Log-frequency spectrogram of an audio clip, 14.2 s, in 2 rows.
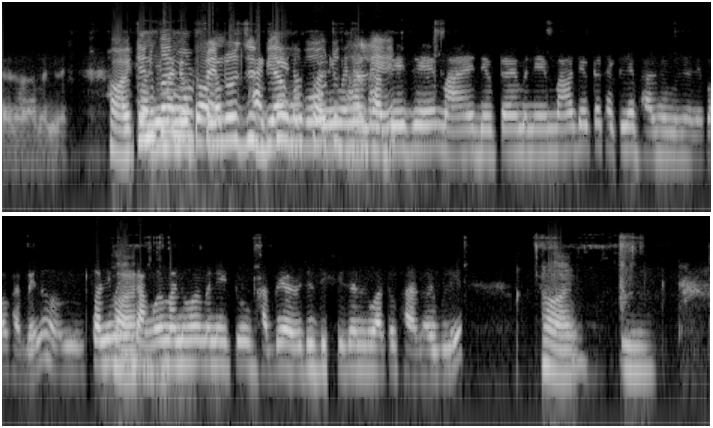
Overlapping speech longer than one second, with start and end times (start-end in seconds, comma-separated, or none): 1.2-3.9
